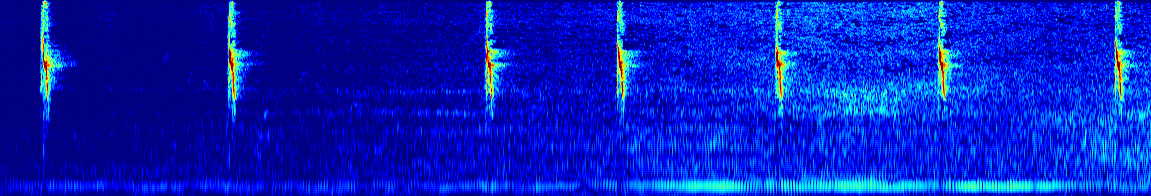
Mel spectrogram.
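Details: Kutilang sutra or cucak kurincang bulbul producing seven isolated, very short, high, clicky chirps spaced about one and a half to two and a half seconds apart over a quiet background.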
